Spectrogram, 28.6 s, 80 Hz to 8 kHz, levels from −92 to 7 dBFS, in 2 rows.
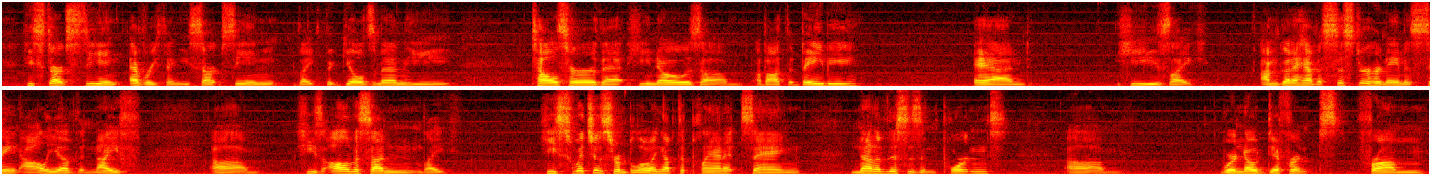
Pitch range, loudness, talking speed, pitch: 120-160 Hz, -25 LUFS, 130 wpm, 145 Hz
